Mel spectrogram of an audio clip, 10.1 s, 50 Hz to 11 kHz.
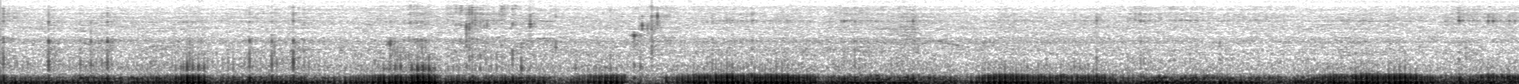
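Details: BabyCharlie, a rescued tuxedo cat born in 2019, purring loudly on a lap while kneading and giving hand kisses, filmed August 2023: a deep continuous rumbling purr swelling and fading in long cycles, with faint rustling.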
